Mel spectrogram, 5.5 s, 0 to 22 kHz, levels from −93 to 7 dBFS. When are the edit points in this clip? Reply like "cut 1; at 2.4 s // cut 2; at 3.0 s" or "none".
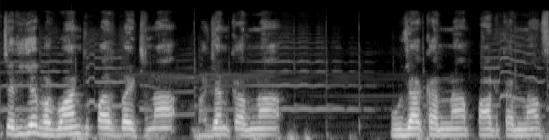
none

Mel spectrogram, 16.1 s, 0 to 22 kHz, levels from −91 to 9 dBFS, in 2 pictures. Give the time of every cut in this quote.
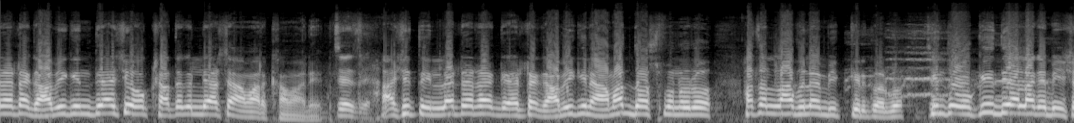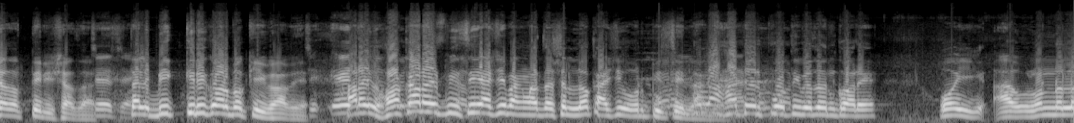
cut 1; at 13.4 s

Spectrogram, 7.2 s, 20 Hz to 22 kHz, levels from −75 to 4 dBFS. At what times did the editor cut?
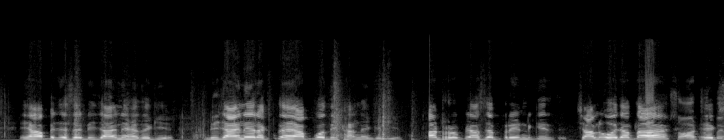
cut 1; at 4.3 s

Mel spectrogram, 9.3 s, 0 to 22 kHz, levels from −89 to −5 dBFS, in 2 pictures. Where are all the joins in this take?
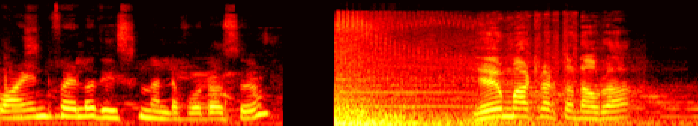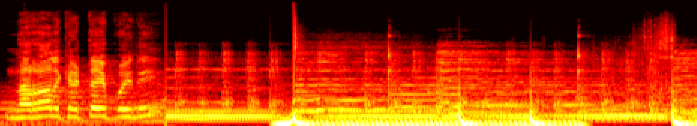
none

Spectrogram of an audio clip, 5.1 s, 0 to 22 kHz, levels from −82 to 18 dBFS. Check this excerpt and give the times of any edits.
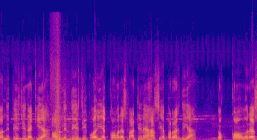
cut 1; at 1.0 s

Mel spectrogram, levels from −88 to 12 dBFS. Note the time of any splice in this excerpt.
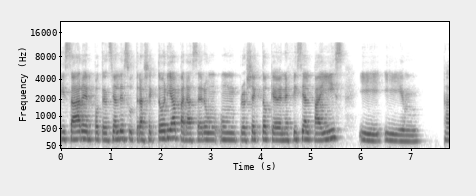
none

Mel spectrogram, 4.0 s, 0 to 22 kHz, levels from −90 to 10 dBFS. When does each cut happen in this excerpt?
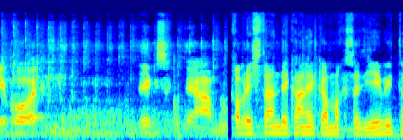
cut 1; at 2.2 s

